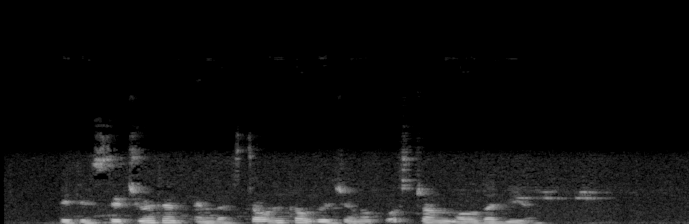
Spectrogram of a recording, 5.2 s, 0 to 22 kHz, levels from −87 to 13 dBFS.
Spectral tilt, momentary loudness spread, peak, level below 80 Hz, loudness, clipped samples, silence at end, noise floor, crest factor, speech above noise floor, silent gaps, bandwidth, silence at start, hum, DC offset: -5.5 dB/octave; 14 LU; -2 dBFS; -60 dBFS; -20 LUFS; under 0.1%; 0.7 s; -58 dBFS; 18 dB; 38 dB; none; 9 kHz; 0.45 s; none; under 0.1%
